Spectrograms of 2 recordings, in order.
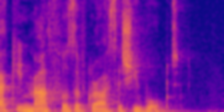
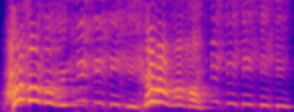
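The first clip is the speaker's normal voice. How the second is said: high cackling hyena laugh. Acted. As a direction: let out a shrill cackle instead of a roar. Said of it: "loudest sound she could make".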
